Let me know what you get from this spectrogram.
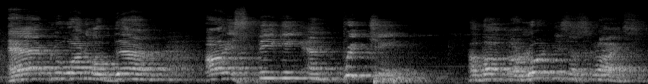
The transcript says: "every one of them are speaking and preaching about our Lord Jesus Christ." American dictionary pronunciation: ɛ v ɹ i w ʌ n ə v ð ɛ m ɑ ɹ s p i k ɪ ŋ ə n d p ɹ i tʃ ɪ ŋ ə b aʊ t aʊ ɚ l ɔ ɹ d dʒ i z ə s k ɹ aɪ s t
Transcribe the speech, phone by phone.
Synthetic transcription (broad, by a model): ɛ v ɹ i w ʌ n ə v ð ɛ m ɑ ɹ s p i k ɪ ŋ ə n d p ɹ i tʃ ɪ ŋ ə b aʊ t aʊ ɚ l ɔ ɹ d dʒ i s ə s k ɹ aɪ s t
